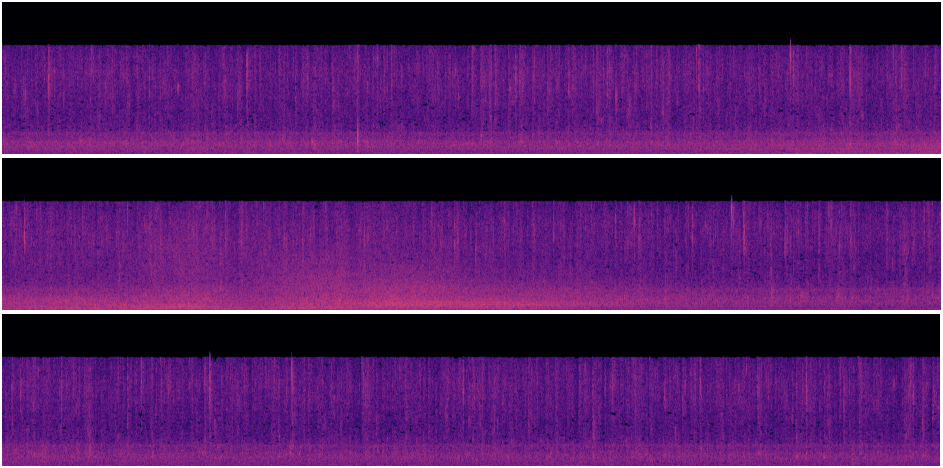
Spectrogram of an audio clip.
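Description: Steady rain falling on a road, with fine scattered drop ticks. Around the middle, a passing car's tyres hiss on the wet road, swelling to a peak and fading away over several seconds.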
